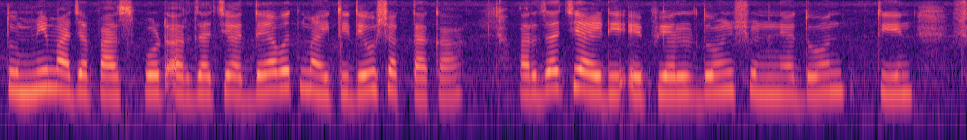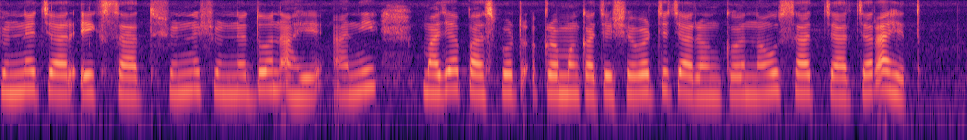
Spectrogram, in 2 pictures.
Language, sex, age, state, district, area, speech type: Marathi, female, 18-30, Maharashtra, Wardha, rural, read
